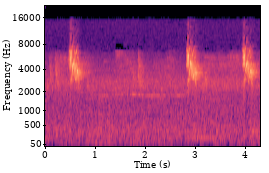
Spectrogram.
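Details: A sparrow chick calls for its mother, who has arrived with food, with three bright, high, brief chirps separated by pauses of over a second, against faint steady background noise.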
